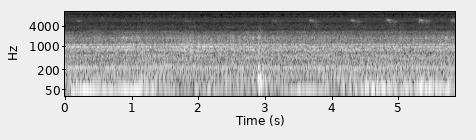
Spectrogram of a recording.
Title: Hotpoint 1000 rpm with bad bearings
